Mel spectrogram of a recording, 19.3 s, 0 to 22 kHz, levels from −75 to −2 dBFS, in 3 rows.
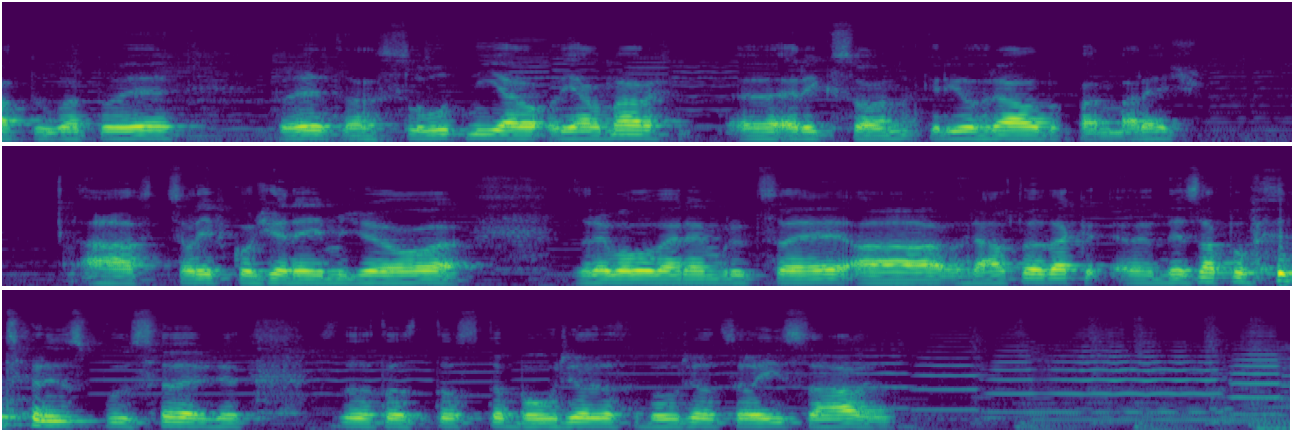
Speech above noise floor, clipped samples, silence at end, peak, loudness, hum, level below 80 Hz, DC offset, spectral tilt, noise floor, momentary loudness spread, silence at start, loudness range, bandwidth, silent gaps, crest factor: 36 dB; under 0.1%; 0 s; -2 dBFS; -21 LUFS; none; -62 dBFS; under 0.1%; -7 dB/octave; -57 dBFS; 18 LU; 0 s; 3 LU; 9.6 kHz; none; 18 dB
